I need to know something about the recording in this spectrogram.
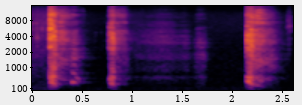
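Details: Adult still sick with a cold-like illness and a doctor-diagnosed left ear infection: three short, harsh cough bursts with brief pauses between them.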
